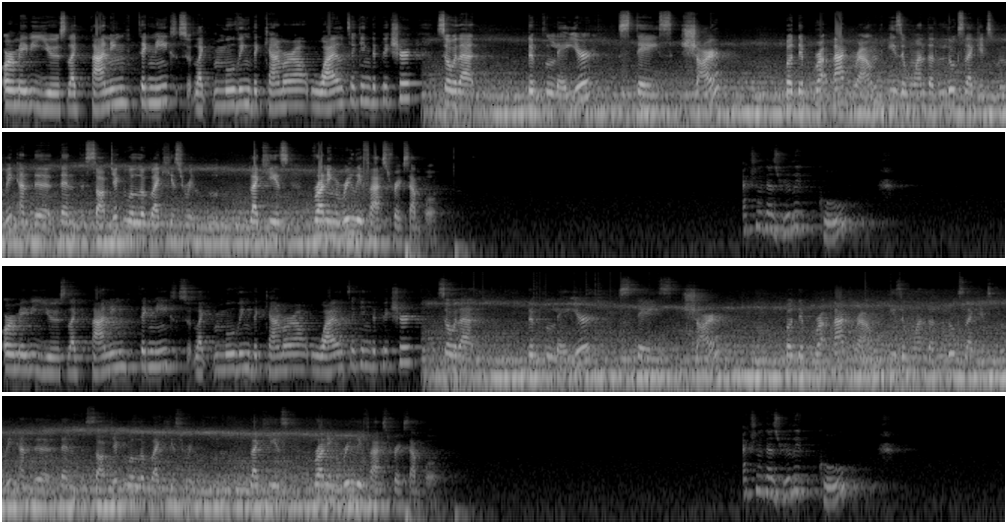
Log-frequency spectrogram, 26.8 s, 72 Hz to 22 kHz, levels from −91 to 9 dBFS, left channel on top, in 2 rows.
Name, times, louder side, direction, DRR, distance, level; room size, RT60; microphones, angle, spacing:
voice 1, 0.0-5.5 5.8-6.3 6.9-7.9 8.2-9.6 10.4-16.3 16.7-19.2, left 7 dB, 60° left, 18 dB, 0.4 m, -33 dB
sound 1, 5.6-18.2, right 1 dB, 80° right, 3.4 m, -35 dB
voice 2, 23.3-24.7 25.1-25.4, equal, 10° right, 7 dB, 0.8 m, -46 dB
17.5 x 8.4 x 5.4 m, 1.2 s
head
